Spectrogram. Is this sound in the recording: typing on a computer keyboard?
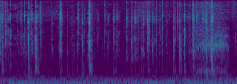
yes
